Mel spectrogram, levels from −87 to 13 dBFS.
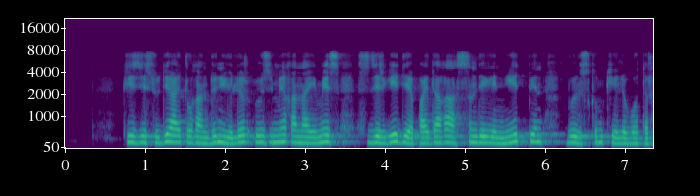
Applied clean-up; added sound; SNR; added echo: none; none; none; none.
